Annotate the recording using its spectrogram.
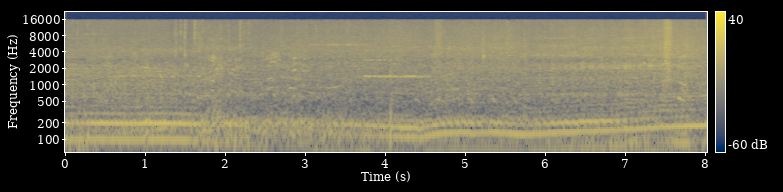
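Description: Ferrari LaFerrari's 6.3-litre V12 running at low revs as the car pulls away slowly, a steady deep engine note that rises gently near the end.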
